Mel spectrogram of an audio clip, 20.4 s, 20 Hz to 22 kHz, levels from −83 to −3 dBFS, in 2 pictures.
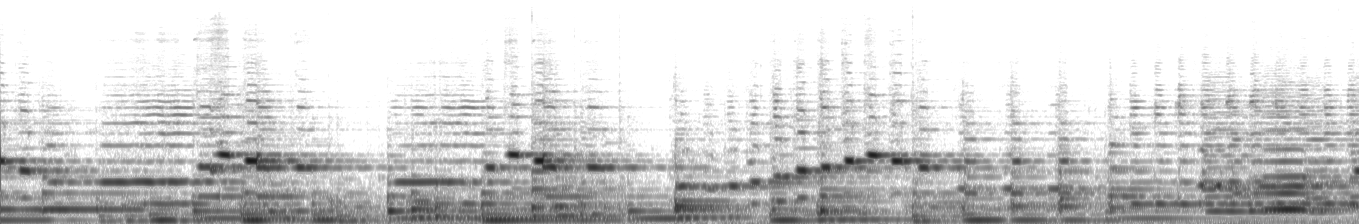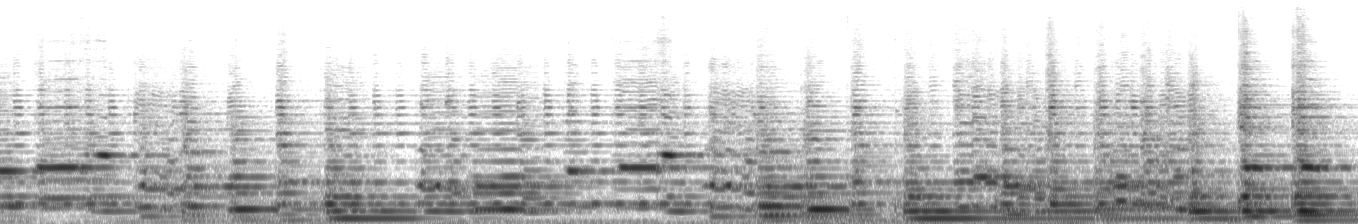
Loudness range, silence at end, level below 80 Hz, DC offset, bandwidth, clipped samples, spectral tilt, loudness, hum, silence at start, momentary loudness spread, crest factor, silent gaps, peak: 4 LU; 0 s; -50 dBFS; under 0.1%; 13 kHz; under 0.1%; -7.5 dB/octave; -26 LUFS; none; 0 s; 11 LU; 20 dB; none; -4 dBFS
